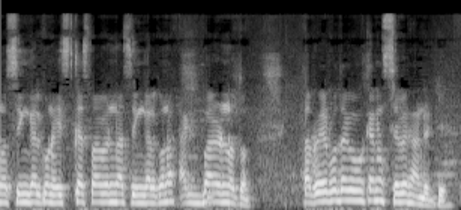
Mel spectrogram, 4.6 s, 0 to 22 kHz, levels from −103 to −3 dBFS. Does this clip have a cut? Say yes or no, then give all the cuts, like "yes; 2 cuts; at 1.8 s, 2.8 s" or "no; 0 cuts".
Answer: yes; 2 cuts; at 1.8 s, 2.7 s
